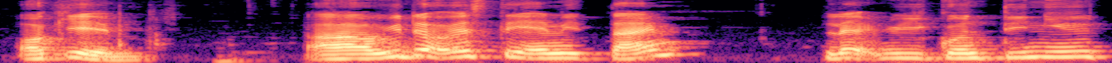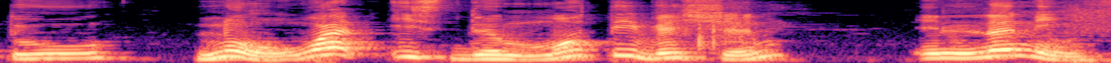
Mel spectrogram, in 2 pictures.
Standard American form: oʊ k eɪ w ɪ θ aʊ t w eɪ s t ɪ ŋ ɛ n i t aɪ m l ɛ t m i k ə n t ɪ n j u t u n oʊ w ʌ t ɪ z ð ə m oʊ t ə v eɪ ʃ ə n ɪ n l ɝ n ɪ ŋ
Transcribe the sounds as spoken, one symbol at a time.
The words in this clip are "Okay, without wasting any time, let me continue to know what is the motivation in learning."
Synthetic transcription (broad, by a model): oʊ k eɪ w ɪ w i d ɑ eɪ s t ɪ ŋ ɛ n i t aɪ m l ɛ t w i k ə n t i n j u t u n oʊ w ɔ t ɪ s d ə m oʊ t ə v eɪ ʃ ə n ɪ n l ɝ n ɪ ŋ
